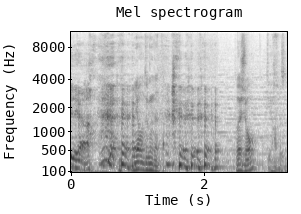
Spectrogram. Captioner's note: laughs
